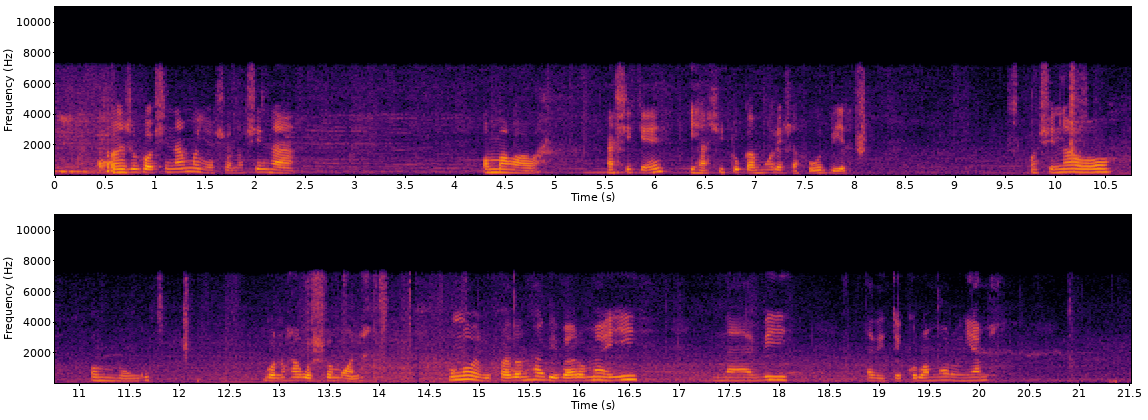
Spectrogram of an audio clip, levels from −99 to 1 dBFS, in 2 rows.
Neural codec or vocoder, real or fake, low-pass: none; real; 7.2 kHz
